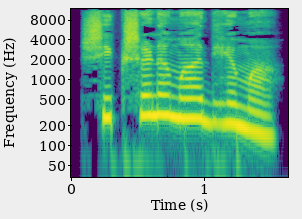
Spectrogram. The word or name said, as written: ಶಿಕ್ಷಣಮಾಧ್ಯಮ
